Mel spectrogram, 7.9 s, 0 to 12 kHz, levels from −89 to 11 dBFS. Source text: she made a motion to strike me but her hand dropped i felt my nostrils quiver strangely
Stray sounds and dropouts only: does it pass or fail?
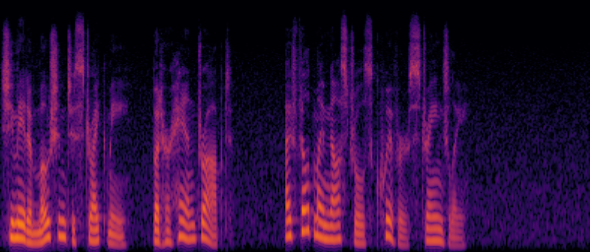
pass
